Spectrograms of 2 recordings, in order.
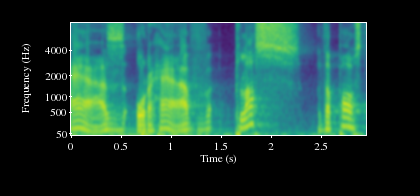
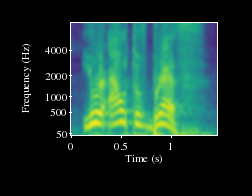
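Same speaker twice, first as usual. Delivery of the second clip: high quoted line; 9 semitones higher, 4 dB louder than usual. Shown as a demonstration. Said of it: "Speaker A says".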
